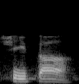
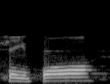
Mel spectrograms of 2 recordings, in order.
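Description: First: The t sounds light and thin. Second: The t sounds heavy and thick. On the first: The speaker calls it wrong. "not shayta" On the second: The speaker calls it right. "must be pronounced with a thick tone"

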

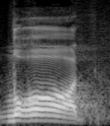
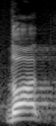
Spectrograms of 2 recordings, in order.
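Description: First: The consonant is held and drawn out. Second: The consonant is released abruptly at once. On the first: The speaker calls it right. "لمبا ہو کر پھر ادا ہوتا ہے" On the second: The speaker calls it wrong. "فوراً نہیں دعد. دعد. یہ غلط"

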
